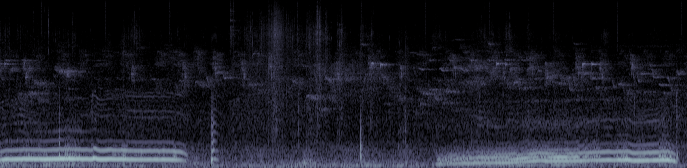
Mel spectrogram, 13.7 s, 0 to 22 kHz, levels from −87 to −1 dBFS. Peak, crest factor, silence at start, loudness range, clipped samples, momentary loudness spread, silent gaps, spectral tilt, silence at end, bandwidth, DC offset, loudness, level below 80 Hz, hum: -24 dBFS; 12 dB; 0 s; 15 LU; under 0.1%; 18 LU; none; -7.5 dB/octave; 0 s; 17.5 kHz; under 0.1%; -34 LUFS; -52 dBFS; none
